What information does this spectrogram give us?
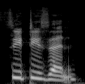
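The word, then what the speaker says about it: citizen: आई नजर आ रहा सी के बाद अगर आई हो तो उसकी प्रोनंसिएशन स में किया जाता है किसमें स श नहीं स तो हम इसे क्या बोलेंगे हम इसे बोलेंगे सिटीजन हम इसे बोलेंगे सिटीजन उसी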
